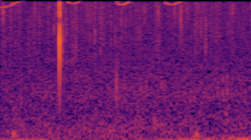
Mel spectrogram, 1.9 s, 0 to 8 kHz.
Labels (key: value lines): label: biophony, dolphin
recorder: SoundTrap 500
